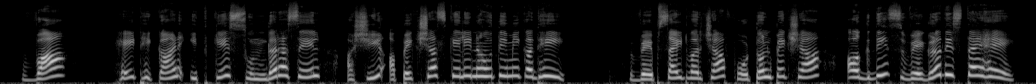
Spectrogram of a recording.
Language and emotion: Marathi, surprised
